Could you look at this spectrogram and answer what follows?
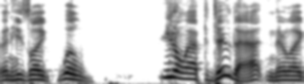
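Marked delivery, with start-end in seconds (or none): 0.6-2.6 fake British accent, pitched slightly higher. Telling a story, voicing Zurgo replying to the others, fake British accent as Zurgo. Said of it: "I keep doing the British thing today".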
